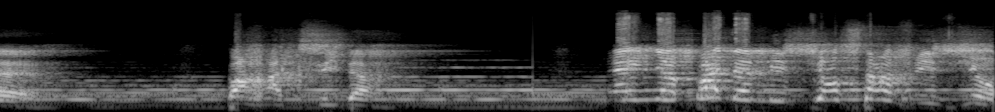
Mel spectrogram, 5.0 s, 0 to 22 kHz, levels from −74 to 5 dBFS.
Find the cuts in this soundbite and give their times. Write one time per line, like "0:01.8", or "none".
0:02.7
